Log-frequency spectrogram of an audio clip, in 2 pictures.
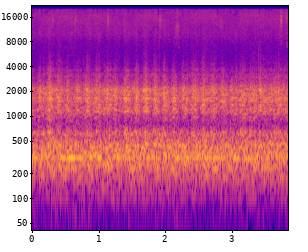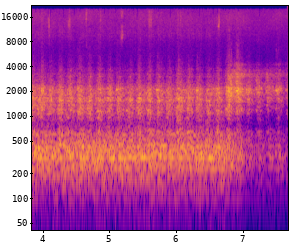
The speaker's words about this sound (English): He was still standing when the train plunged into the smoke-filled shaft.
